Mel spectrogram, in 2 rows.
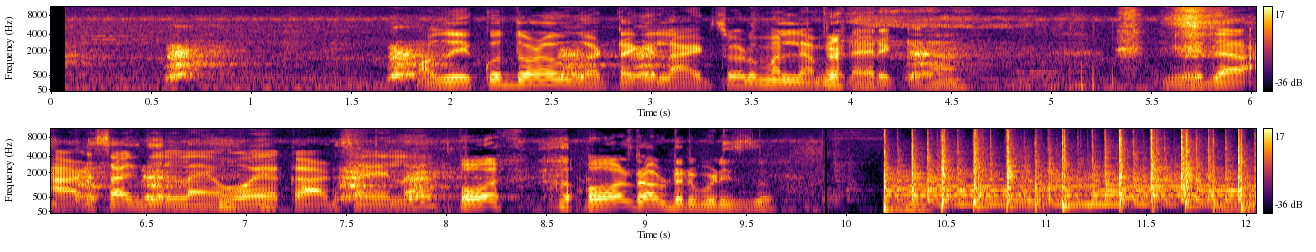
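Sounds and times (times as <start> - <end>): steady background noise: 0.1 - 10.2
dog barking: 0.6 - 1.0, 1.7 - 3.3, 4.2 - 4.7, 6.0 - 8.2.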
